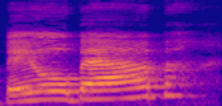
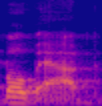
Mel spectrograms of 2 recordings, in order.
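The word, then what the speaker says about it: baobab: of funny to say sometimes people say it's a bale Bab and other people pronounce it bow Bab and I think that's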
